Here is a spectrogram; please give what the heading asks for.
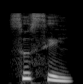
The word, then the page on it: ಸುಸಿಲು: kannada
